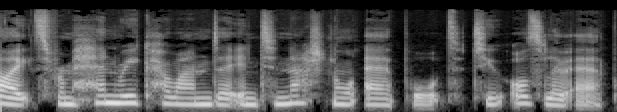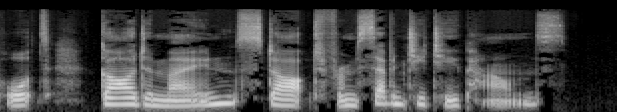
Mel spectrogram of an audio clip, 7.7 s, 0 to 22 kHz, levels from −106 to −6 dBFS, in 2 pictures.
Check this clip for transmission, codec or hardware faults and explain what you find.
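Nothing stood out on listening to this speech recording.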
